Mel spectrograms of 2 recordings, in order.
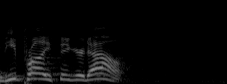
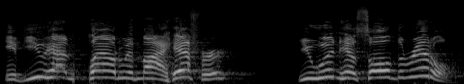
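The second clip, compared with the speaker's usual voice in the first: higher, louder taunting retort; mock angry retort; 6 semitones higher, 8 dB louder than usual. Samson snapping at the men, mock angry. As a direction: fling it back like an insult. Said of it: "now hear this one".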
